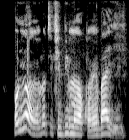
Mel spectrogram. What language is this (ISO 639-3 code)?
yor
